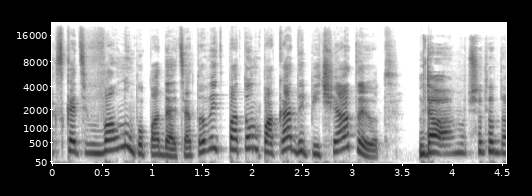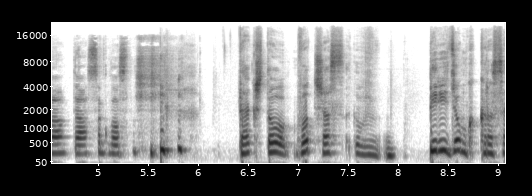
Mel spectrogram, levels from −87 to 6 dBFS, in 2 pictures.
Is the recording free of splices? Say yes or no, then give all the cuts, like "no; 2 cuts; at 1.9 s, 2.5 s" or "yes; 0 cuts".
yes; 0 cuts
